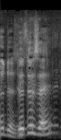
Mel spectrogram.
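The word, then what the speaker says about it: Desaix: Statue équestre réalisée par Bartholdi et la statue de Dezay. – De Dezay. – Et on ne prononce pas le X à la fin.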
